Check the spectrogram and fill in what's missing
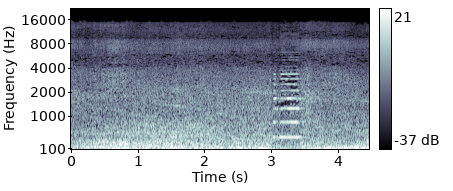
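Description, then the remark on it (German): Loud, continuous street traffic in Manila rumbles throughout, and about two-thirds of the way in a car horn gives a short, bright honk above the roar. “Die Straßen in der Stadt sind laut. Ständig hupt jemand.”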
